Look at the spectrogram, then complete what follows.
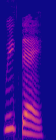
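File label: "week day", British English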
